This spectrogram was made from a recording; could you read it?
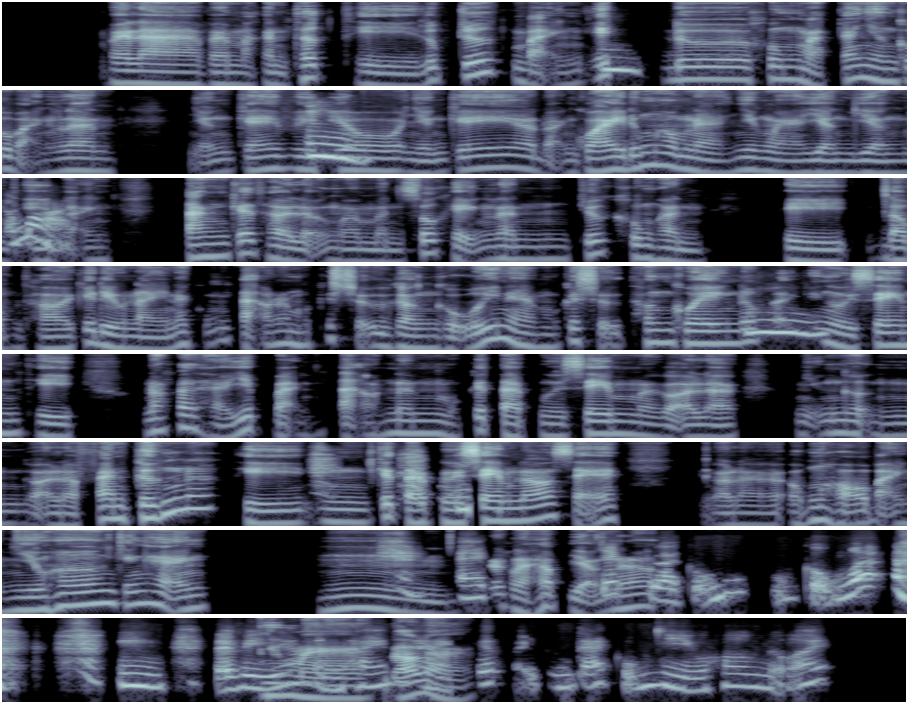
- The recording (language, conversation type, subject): Vietnamese, advice, Cảm thấy bị lặp lại ý tưởng, muốn đổi hướng nhưng bế tắc
- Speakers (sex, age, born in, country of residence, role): female, 25-29, Vietnam, Malaysia, user; male, 20-24, Vietnam, Germany, advisor
- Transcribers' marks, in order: tapping; laugh; laugh; laugh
